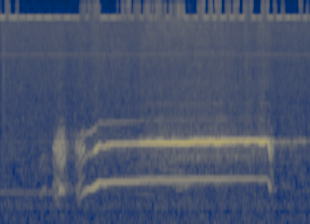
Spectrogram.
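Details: Coyote. A coyote gives a short yip, then slides up into a long flat howl that holds one steady pitch for nearly two seconds. The note barely wavers and falls off sharply at the finish.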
